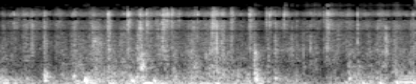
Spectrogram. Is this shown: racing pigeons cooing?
yes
